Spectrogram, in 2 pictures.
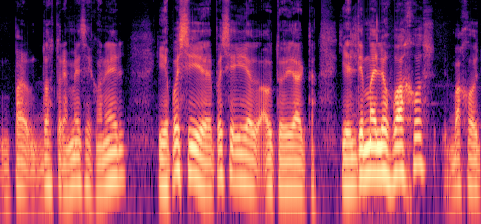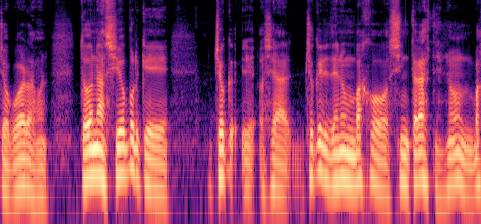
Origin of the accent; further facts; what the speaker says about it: Rivera, Uruguay; also born or lived in Montevideo; Yo nací en Bellavista, o sea, ahí, Plaza Cuba, a García y Boulevard Artigas. Pero en realidad viví 15 años en Rivera.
